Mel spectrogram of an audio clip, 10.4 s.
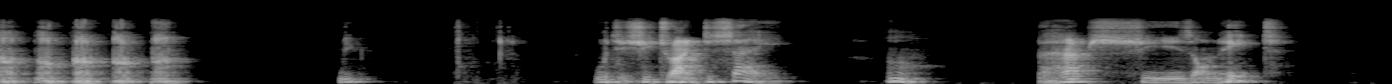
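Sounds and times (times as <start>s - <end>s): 
pig grunting and snorting: 0.0s - 1.5s
speech: 2.6s - 2.8s, 4.5s - 5.9s, 6.6s - 7.0s, 8.0s - 9.7s.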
